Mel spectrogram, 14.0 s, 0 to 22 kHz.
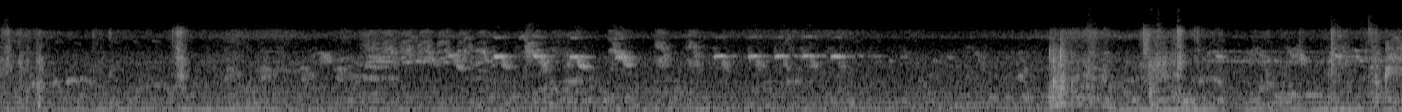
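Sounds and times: faint bird chirps: 0:00.0 - 0:14.0.

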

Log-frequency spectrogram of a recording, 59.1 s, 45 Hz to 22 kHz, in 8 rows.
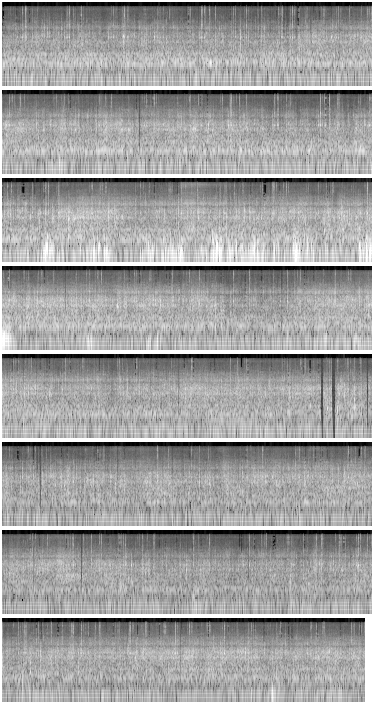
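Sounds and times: bike rattles and clicks: 0:00.0 - 0:59.0
bike tyres on dirt: 0:00.0 - 0:59.0.

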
